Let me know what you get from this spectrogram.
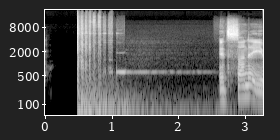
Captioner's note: thud and beeps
